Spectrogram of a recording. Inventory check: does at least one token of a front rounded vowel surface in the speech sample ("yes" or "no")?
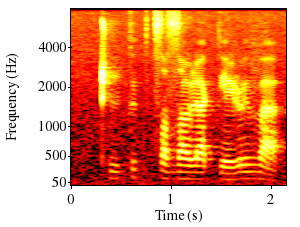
yes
